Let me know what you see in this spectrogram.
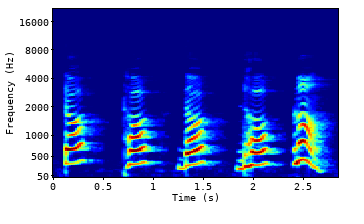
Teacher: तो इसमें जब आप बोलकर देखेंगे तो आप देखेंगे आपकी जीवा, हमारा जो छतरी नुमा जो हिस्सा है मुख के अंदर, इस तरह से दोस्तों इसे मूर्धा कहते हैं। तो जीभ का टकराव मूर्धा पे होता है, तो इसीलिए इसे मूर्धन्य इसका उच्चारण स्थान रहेगा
